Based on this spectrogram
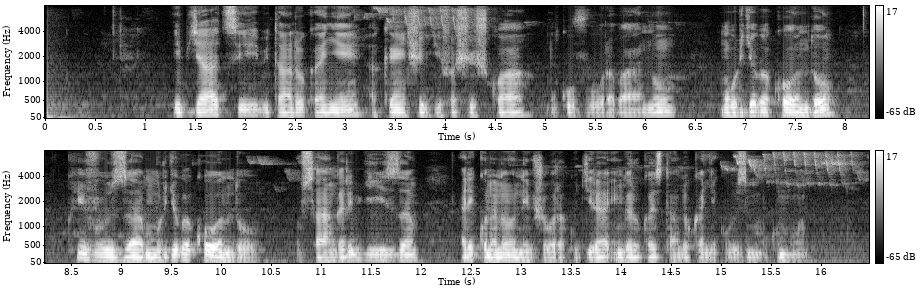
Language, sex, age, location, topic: Kinyarwanda, male, 25-35, Kigali, health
